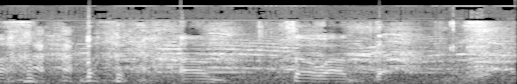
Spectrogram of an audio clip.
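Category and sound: crowd, crowd booing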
